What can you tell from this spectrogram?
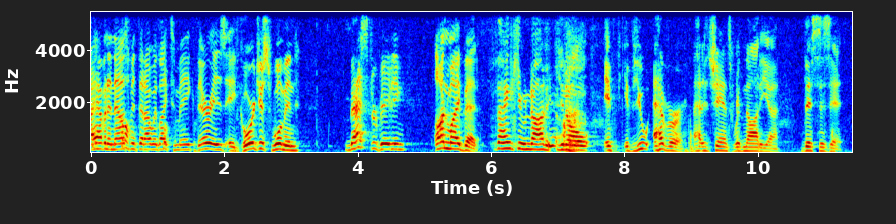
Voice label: announcement

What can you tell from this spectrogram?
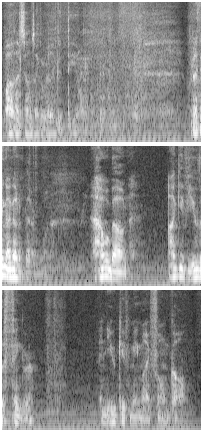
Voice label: phone call

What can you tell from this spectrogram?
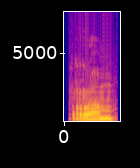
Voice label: "high", hebrew sounds

